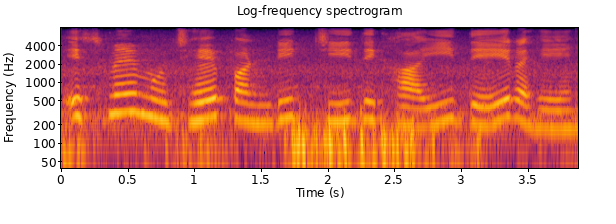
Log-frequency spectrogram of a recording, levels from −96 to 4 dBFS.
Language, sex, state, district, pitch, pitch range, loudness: Hindi, female, Madhya Pradesh, Katni, 225 Hz, 175-260 Hz, -17 LUFS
